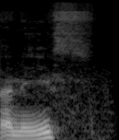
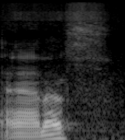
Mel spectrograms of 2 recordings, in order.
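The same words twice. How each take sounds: First: "anise" with stress on the second syllable, rhyming with niece; anise as uh-NEECE. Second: "anise" with stress on the first syllable, short unstressed ending; anise as AN-iss. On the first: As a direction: say "anise" as uh-NEECE, long ee at the end. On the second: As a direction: say "anise" as AN-iss, open a at the start. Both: Shown as a demonstration. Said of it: "I think I'd pronounce it anise".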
